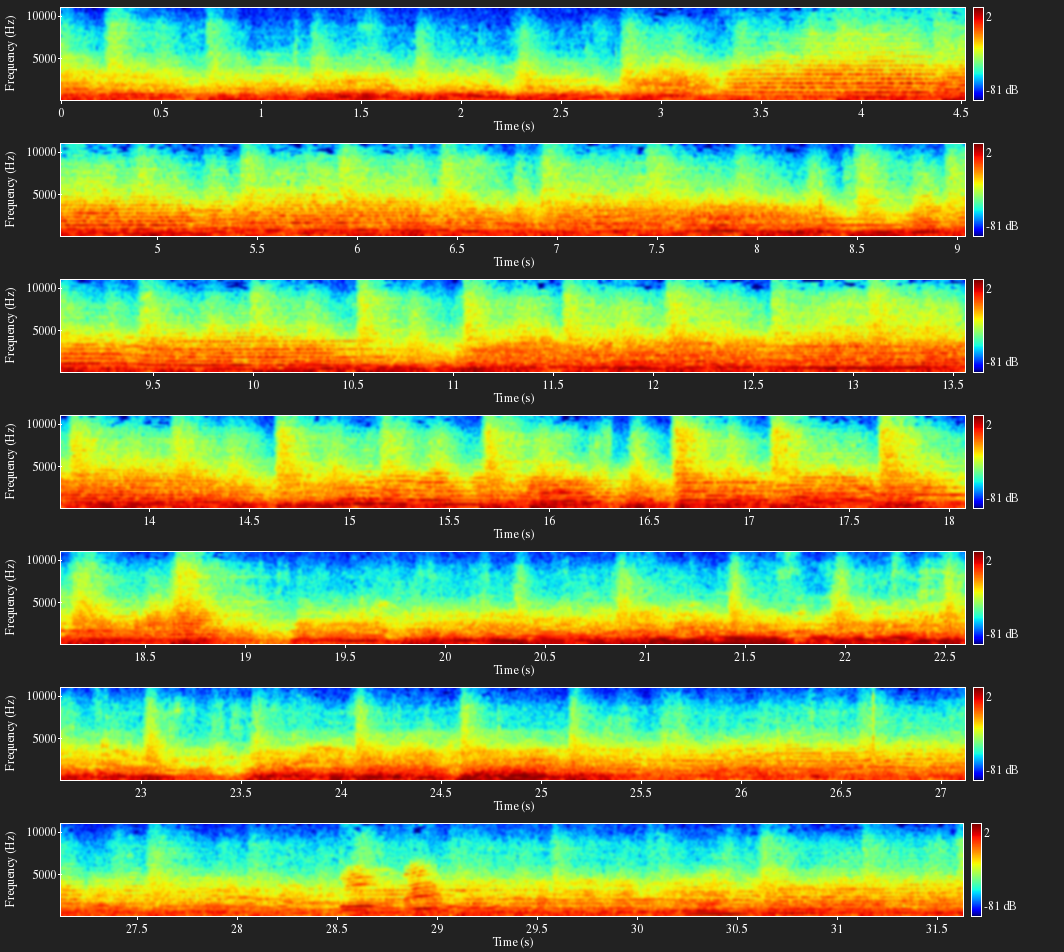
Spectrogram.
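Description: Brass band playing a piece of processional music, several brass parts sounding a melody over steady beats.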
